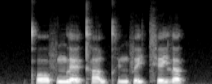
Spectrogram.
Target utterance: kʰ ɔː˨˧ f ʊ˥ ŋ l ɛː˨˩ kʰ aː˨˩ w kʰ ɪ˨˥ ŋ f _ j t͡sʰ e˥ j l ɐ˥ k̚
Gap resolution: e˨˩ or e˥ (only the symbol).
e˨˩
